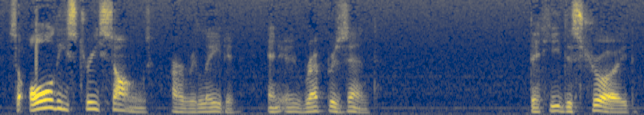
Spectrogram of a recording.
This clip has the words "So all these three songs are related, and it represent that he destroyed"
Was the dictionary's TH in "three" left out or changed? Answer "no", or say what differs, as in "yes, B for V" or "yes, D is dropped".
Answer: no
